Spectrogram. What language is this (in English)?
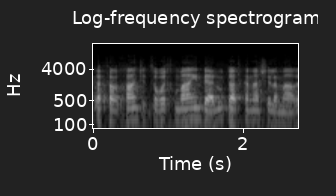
Hebrew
